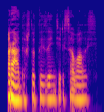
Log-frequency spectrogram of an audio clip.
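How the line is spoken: Dry. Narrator (Russian): сухо ответила она

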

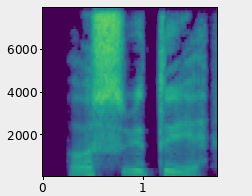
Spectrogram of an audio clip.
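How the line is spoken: Forced out. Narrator (Russian): выдавил он

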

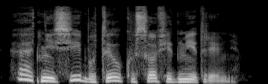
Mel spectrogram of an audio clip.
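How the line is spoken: Tired. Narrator (Russian): она устало сказала

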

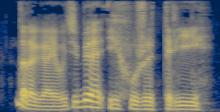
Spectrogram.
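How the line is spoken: Soft reminder. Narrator (Russian): мягко напомнил Клейтон

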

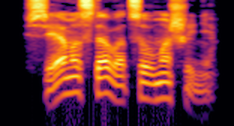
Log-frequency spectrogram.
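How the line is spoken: Commanding order. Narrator (Russian): распорядился Оззи

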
